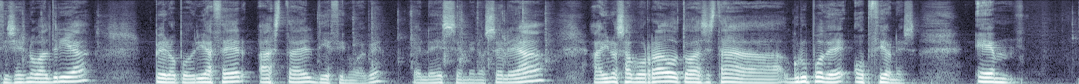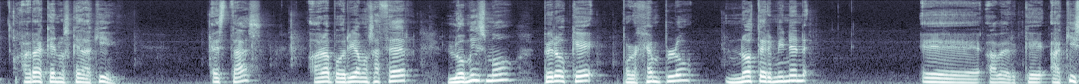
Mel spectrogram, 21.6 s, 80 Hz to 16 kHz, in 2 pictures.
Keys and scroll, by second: 0.0 Left, 0.2 Delete, 0.5 Right, 0.8 Right, 1.6 Delete, 3.0-5.5 typing, 3.5 Return, 10.7-11.4 typing, 12.8 Up, 13.2 Up, 13.6 Up, 14.5 Left, 16.3 Left, 16.5 Left, 16.7 Left, 16.8 Left, 17.9 Left, 18.2 Left, 20.7 Left, 20.8 Left, 21.2 Delete.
